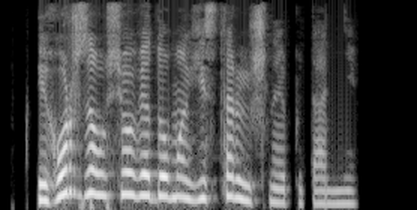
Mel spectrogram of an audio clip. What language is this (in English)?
Belarusian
